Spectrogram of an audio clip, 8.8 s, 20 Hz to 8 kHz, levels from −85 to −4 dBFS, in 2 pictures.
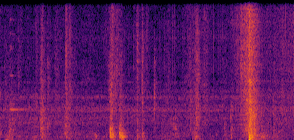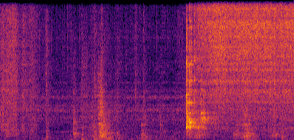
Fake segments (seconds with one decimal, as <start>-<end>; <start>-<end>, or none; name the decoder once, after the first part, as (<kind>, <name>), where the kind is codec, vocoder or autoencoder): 3.7-4.9 (autoencoder, DAC-VAE)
